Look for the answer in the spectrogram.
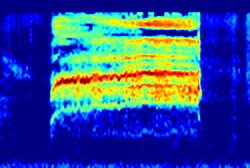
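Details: Barn owl crying for help after a hawk attacked it in the morning and struck it down from a palm tree; a single harsh, hissing, broadband screech held steady for about one and a half seconds, then silence.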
